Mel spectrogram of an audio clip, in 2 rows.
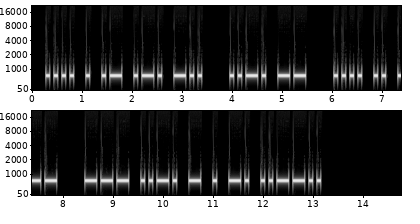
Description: Morse code, heard as a keyed tone, about 15 wpm, 700 Hz. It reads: HEARD FM HIM OFTEN?
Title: Sentences from Top 400 Words and Abbreviations 15wpm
